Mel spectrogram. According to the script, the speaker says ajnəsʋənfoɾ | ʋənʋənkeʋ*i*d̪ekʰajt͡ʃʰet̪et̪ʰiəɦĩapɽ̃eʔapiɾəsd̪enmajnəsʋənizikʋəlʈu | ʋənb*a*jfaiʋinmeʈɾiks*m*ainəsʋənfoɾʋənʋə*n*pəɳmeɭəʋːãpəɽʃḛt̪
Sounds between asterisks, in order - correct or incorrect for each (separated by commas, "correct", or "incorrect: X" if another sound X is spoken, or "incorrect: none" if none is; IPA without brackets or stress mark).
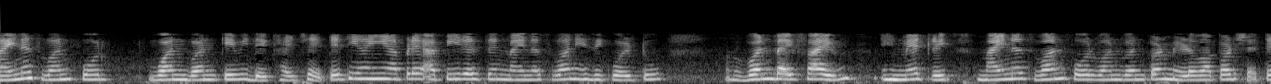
correct, correct, correct, correct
